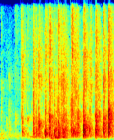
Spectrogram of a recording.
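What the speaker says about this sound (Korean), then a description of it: "박수 한번 쳐주실까요?" Applause from a lecture audience in a hall, a brief burst of hand claps that builds quickly and stays steady for about two seconds, fairly close and with no voices over it.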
